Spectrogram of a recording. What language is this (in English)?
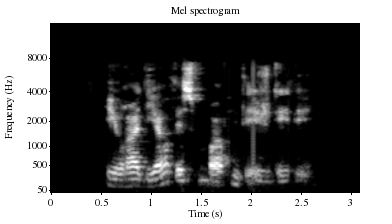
Kabyle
